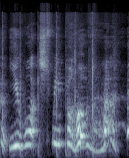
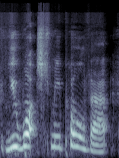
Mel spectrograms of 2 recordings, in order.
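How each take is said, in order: First: High, loud and laughing; delighted, laughing disbelief; laughing exclamation. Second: Excited. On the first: Repeated with laughter. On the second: Amazed at the card. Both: Real, not acted.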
